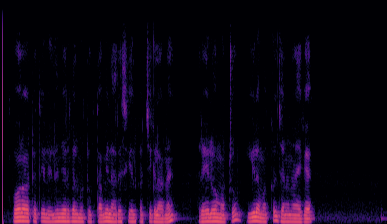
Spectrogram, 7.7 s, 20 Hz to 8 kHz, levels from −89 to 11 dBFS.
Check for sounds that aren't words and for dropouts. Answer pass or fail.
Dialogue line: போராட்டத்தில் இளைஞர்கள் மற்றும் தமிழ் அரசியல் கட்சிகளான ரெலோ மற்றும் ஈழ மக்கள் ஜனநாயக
pass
